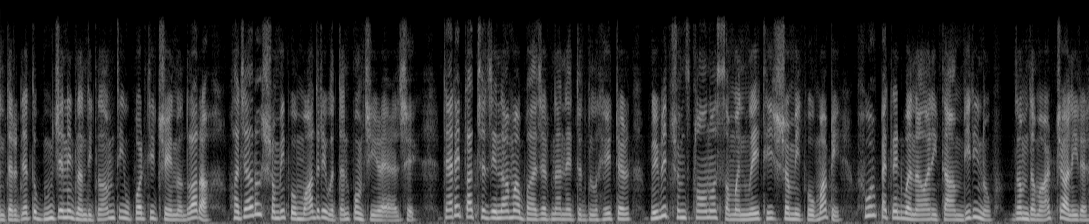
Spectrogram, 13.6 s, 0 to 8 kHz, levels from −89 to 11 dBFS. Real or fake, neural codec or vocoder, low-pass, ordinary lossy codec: fake; autoencoder, 22.05 kHz, a latent of 192 numbers a frame, VITS, trained on many speakers; 7.2 kHz; none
